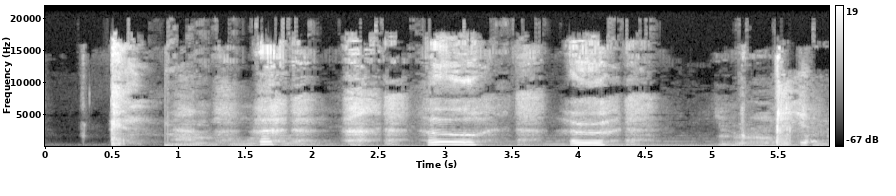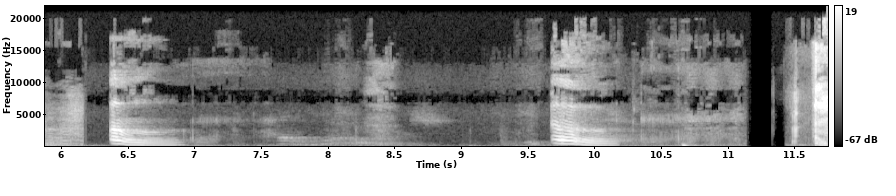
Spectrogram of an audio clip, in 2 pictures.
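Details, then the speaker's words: Newborn baby, a dramatic sneezer, gives several small sharp sneezes and snorts, then high-pitched fussing cries, with adult laughter nearby; infant sneezing. "Baby is a dramatic sneezer check."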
